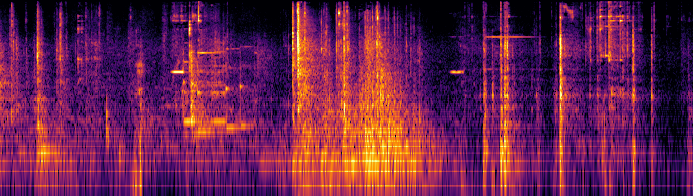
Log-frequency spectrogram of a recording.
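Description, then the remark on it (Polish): Keys jangle and rattle repeatedly as someone struggles with a door lock whose cylinder won't work and from which the key cannot be removed, metallic clicks and scrapes coming in uneven bursts, with no talking. “Nawet wkładka się nie chce i klucza nie mogę wyjąć.”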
